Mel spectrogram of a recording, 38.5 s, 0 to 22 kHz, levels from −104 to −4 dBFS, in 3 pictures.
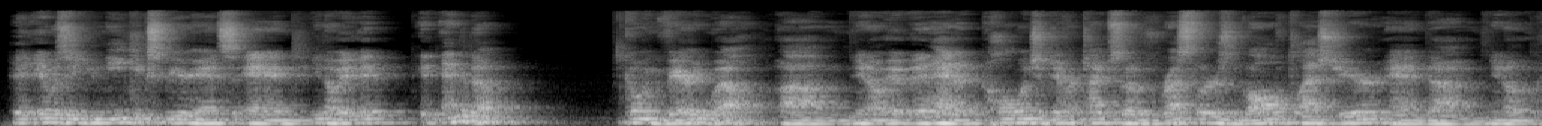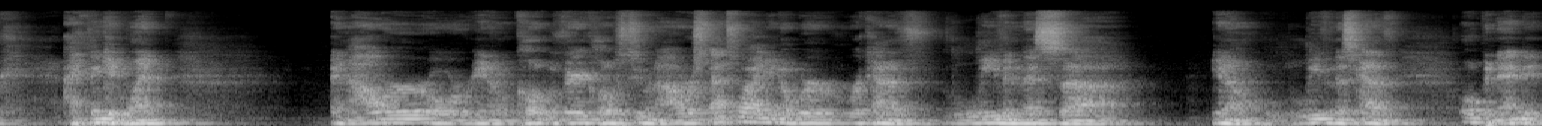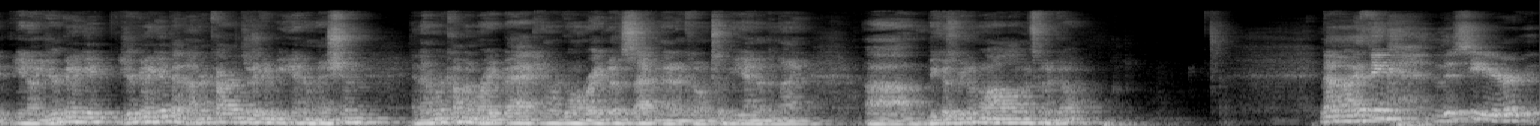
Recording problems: off-mic speech; far
room echo; noticeable; dies away in 0.6 s

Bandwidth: 15 kHz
